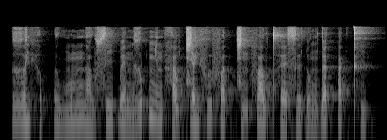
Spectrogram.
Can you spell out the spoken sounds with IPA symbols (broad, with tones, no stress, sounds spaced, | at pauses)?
ɣ ə˧ j h ə˨˩ p̚ ʔ ə̤˨˩ w m ə˨˦ m n a̤˨˩ w s i˨˦ ɓ ɛ˧˩ n ɣ ə˦˥ p̚ ɲ ə˨˦ n h a̰˧˨ w t͡ɕ a˨˦ j f ɨ˧ f a˨˩ t̚ t͡ɕ ə̰˧˨ n f a˨˦ w t̪ʰ ɛ˧˩ s ɨ˧˩ ɗ o˧˩ ŋ ɗ a˦˥ t̚ ʔ a˨˩ k̚ t̪ʰ i˨˩ p̚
